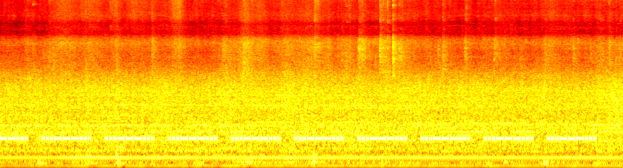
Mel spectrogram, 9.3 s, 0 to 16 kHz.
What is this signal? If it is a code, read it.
Morse code, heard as a keyed tone, machine-sent, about 38 wpm, 530 Hz, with radio static and the noise of a restroom. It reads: … <SOS> <SOS> <SOS> <SOS> <SOS> <SOS> <SOS> <SOS> <SOS>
